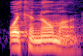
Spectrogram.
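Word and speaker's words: οἰκονόμον: The second word is the word manager, which is pronounced oikonomon or oikonomon, okay? So you can kind of, if you know Greek, you can kind of sound that out, oikonomon, right?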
